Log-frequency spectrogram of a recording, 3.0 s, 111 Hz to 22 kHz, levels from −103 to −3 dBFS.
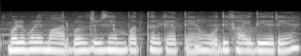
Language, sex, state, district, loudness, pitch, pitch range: Hindi, female, Haryana, Rohtak, -14 LUFS, 195 Hz, 190-205 Hz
